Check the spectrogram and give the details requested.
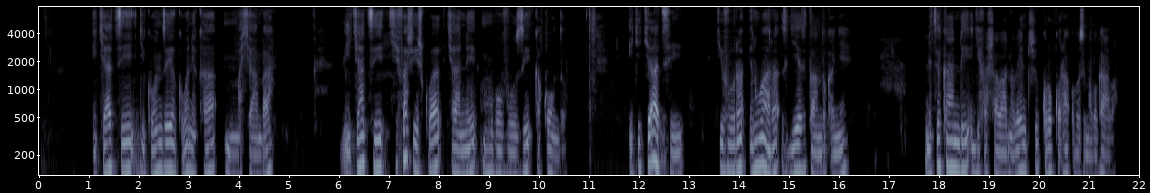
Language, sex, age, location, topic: Kinyarwanda, male, 18-24, Huye, health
